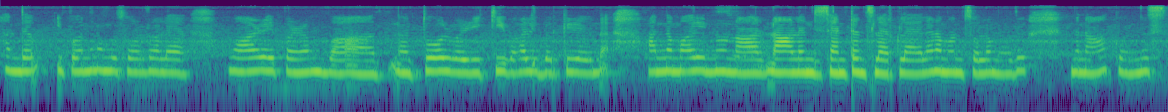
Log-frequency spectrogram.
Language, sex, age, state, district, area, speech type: Tamil, female, 18-30, Tamil Nadu, Tiruvannamalai, urban, spontaneous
